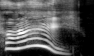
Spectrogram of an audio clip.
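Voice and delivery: a high, loud hooray from the crowd; cheering shout. Acted. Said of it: "about a dozen people cried".

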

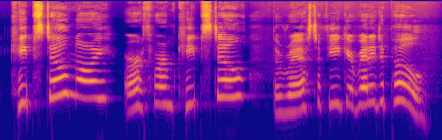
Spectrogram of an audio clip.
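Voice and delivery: ordinary delivery

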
